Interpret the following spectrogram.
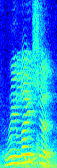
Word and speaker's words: relation: repeat after to me relation relation again relation okay and relation means innam the stress of this words is on the second syllable relation okay next we have an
